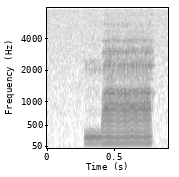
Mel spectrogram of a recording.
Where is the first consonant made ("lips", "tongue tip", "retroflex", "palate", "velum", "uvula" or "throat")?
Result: lips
